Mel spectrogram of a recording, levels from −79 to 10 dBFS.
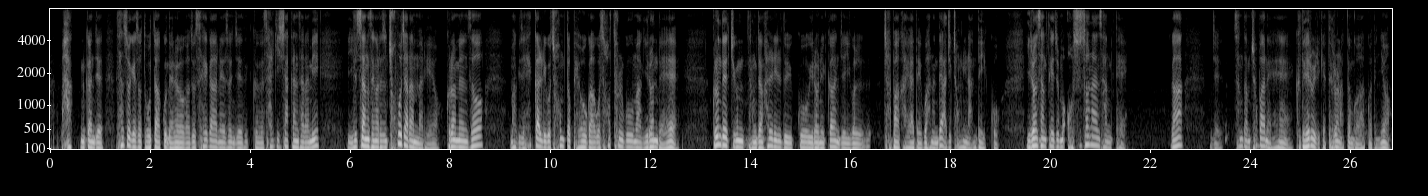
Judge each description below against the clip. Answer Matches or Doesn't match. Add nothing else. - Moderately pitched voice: Doesn't match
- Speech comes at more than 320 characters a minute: Matches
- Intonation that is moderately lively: Matches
